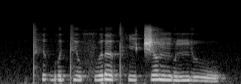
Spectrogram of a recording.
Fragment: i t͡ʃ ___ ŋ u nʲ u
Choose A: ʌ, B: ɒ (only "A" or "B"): A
